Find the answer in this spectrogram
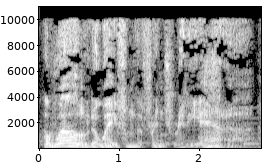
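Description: Brief: gravelly narrator, expressive and ominous, music behind. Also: male voice, deep voice. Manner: slow, ominous, dramatic. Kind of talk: scripted radio drama narration. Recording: music underneath.

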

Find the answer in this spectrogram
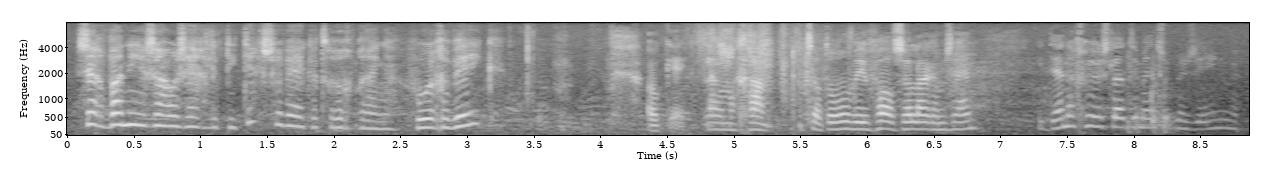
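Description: An actress in a Dutch radio drama playing a brisk, dry-witted female police inspector with a bossy, teasing manner. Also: medium pitch, animated, background noise, natural voice. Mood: dry, busy. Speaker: actor in a radio play.

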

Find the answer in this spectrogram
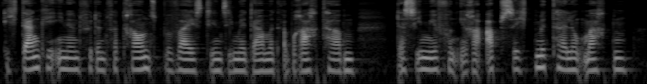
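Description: Actress as young female lover in a literary radio play: very low, flat melody, formal, quietly pleading letters. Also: normal speed, lightly acted. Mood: restrained pleading. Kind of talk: German literary radio drama.

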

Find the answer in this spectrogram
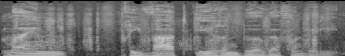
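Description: A man performing a reflective, wry commentator in a literary radio play, with measured, pointed phrasing. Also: lowish voice, darkish tone, slight background noise. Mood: wry, self-satisfied. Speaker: second narrator.

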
